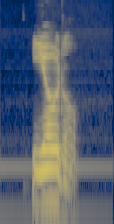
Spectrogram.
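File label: "yodel", US English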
